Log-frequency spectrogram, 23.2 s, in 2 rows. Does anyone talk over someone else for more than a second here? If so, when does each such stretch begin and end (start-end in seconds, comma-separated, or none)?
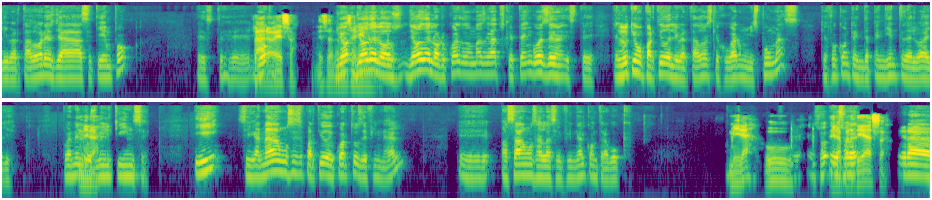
none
